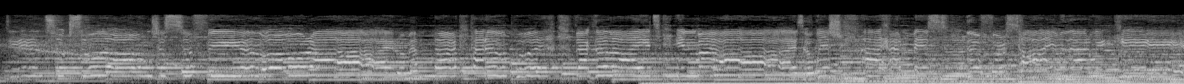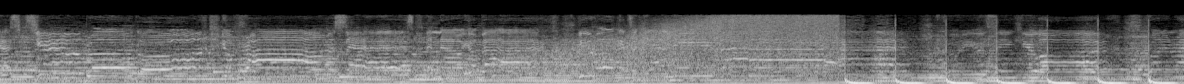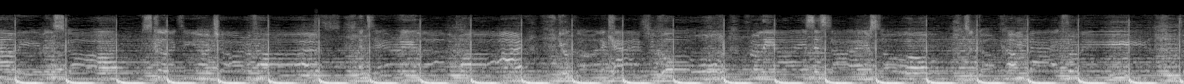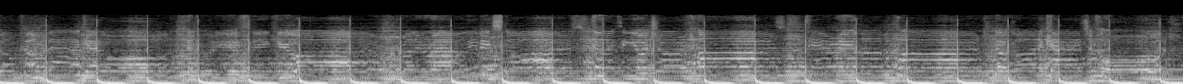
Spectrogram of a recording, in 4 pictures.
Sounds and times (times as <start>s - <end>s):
Music: 0.0s - 47.3s.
